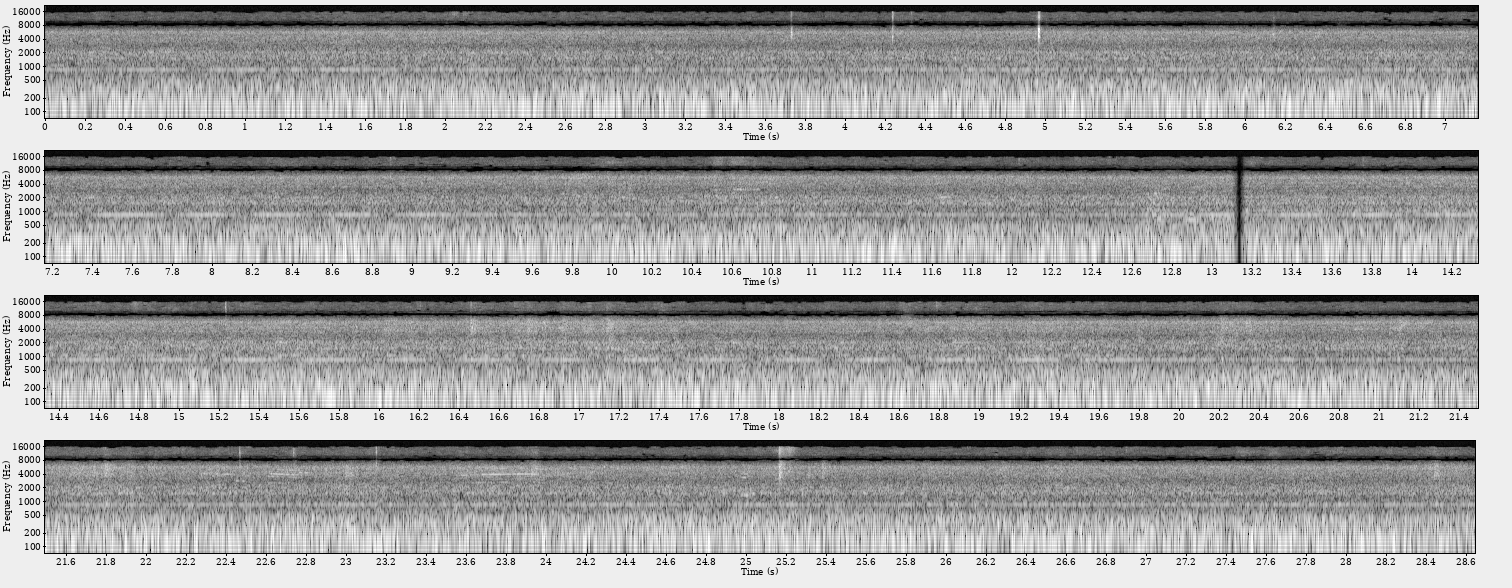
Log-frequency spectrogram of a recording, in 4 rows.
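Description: Steady cabin noise inside a Boeing 787-9 airliner on final approach, flaps fully extended and landing gear down: a low, even rush with a faint steady tone running through it.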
